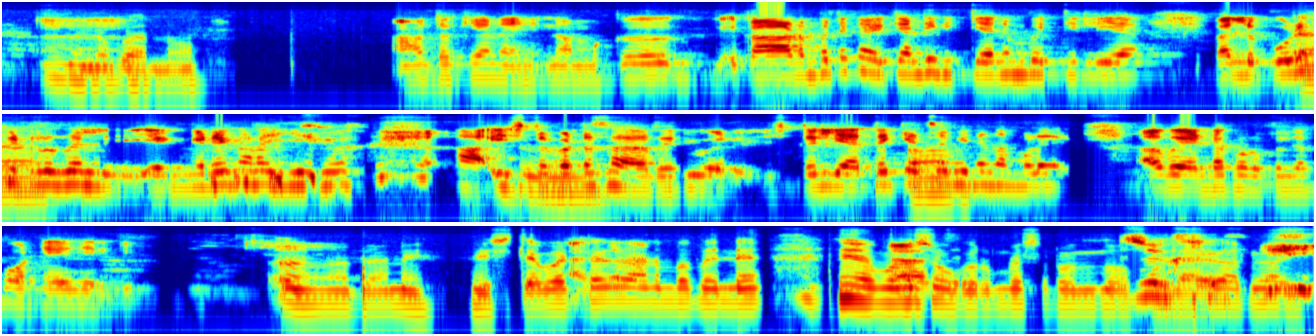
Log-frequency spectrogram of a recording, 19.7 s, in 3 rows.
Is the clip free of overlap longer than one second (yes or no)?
yes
